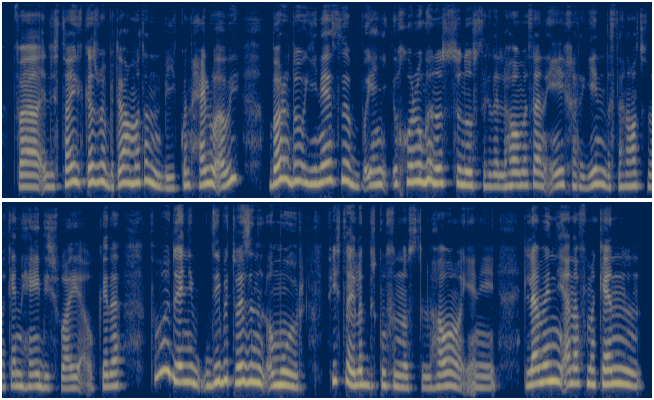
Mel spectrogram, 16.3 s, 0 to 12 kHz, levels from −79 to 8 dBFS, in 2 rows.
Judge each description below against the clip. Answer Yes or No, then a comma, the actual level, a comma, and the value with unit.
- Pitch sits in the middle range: No, high, 230 Hz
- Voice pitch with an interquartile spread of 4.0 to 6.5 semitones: Yes, average, 4.6 semitones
